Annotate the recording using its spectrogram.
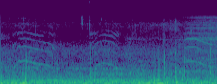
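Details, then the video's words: A domestic cat gives repeated meows, three drawn-out arched calls spaced about one and a half seconds apart, against low rumbling background noise. "বিলাই মেউ করে"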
